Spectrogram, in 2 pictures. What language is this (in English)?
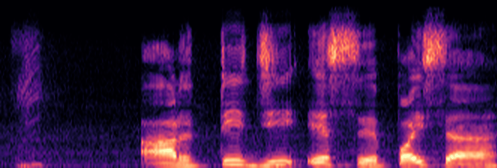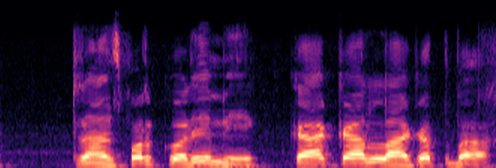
Bhojpuri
